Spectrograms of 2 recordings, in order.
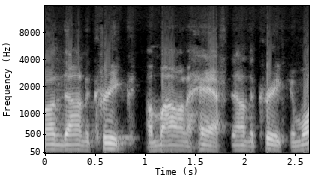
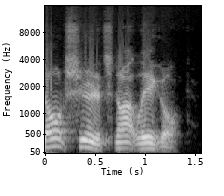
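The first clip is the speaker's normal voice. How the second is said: acted yell, higher; 4 semitones higher than usual. Retelling the dad's call from the next spot: imitating a dad yelling. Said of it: "he yells".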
